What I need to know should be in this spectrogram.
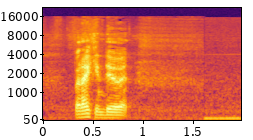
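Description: A young man speaks briefly and casually close by.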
